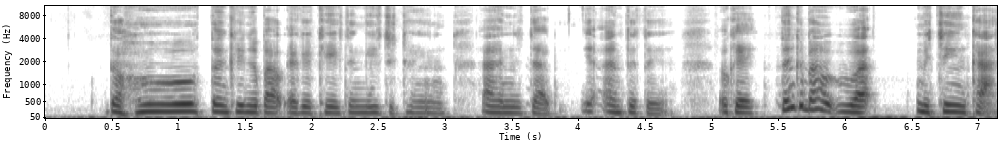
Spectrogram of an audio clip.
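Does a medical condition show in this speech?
Yes: profound deafness; profound deafness left ear, total deafness right ear, diagnosed age 3, hearing aid, no cochlear implant; learned to speak and lip-read in early oral pre-preschool program, encouraged to speak, mainstreamed.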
